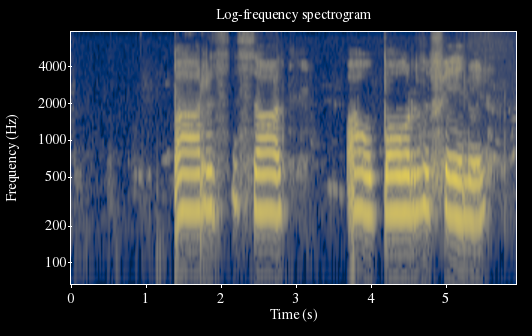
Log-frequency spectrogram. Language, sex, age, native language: Icelandic, female, 18-19, Icelandic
